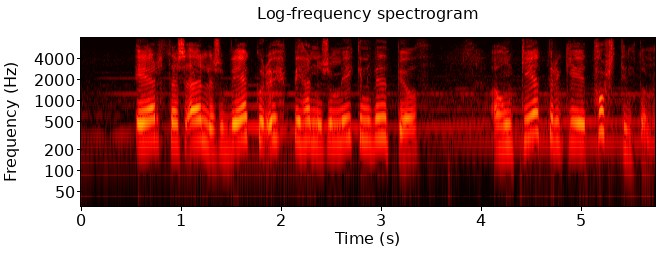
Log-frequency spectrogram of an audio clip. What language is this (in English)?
Icelandic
